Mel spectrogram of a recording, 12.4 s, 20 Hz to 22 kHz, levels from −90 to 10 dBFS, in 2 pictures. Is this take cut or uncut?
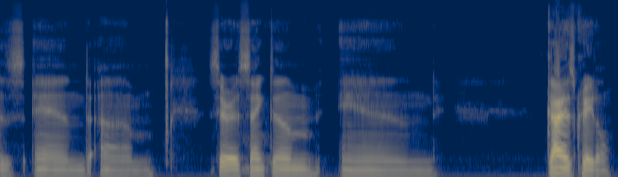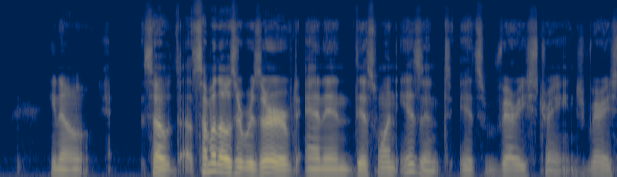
uncut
